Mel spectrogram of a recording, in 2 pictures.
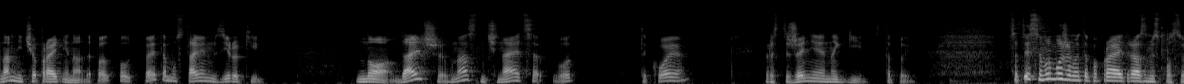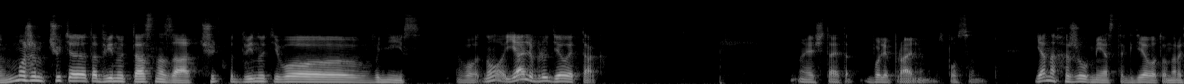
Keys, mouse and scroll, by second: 2.0 click, 4.2-9.3 drag, 10.0 alt+middle click, 10.5 w, 10.9 alt+middle click, 12.0 click, 13.0 ctrl+z, 13.6 click, 14.2 ctrl+z, 15.1 click, 15.8 ctrl+z, 18.8-23.6 drag.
